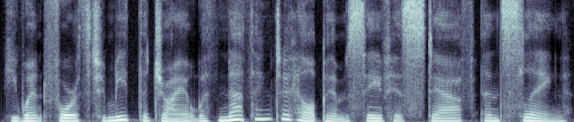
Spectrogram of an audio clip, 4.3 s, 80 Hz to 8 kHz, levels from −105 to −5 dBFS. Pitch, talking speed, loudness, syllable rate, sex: 195 Hz, 235 wpm, -18 LUFS, 4.3 syllables/s, female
